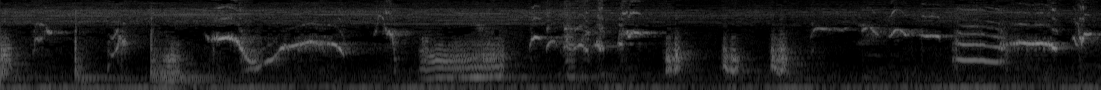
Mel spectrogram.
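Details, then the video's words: Javan myna, described as stressed and fluttering excitedly while singing actively, in a recording meant to be played routinely to prompt other birds. A varied run of harsh squawks, short chirps and clear whistled notes that rise and fall, over steady high hiss. "Burung Jalak Stres Grabakan Coba rutin Kasi pancingan Suara Jalak Kebo Gacor"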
